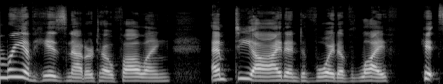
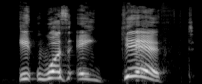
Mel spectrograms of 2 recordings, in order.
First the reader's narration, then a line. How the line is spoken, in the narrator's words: Kurama screams above Shukaku's roar of frustration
